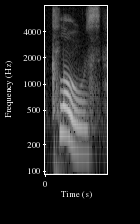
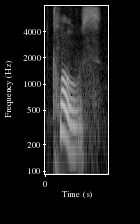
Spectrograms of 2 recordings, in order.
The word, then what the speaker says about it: clothes: 자, 첫 번째는 clothes. 네, 발음하실 때 그냥 clothes. 가운데 있는 th는 신경 안 쓰셔도 됩니다. 따라하세요. clothes. clothes.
